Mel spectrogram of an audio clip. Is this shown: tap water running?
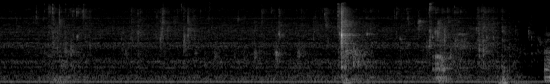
yes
